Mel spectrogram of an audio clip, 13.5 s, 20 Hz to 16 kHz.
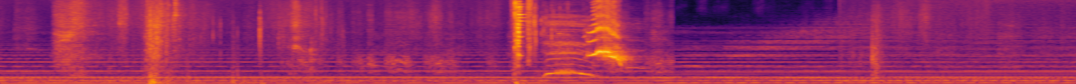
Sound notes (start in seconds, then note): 6.4 Paige screaming; 9.9 dramatic music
